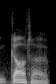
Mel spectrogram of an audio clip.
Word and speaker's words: Godot: I'm going to say Godot, because that's how I learned to pronounce the name, the game engine, to actually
